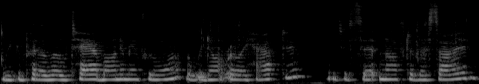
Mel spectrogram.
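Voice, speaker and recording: A woman's fairly high voice, with fairly even intonation, is heard over noticeable background noise. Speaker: crafting YouTuber. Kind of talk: tutorial. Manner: halting, many fillers; casual, chatty.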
